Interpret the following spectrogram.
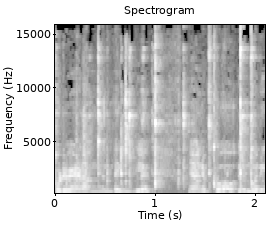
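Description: A spoon scraping and clinking against the inside of a mixer-grinder jar as ground coconut mixture is emptied into a pot. A woman talks over it.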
